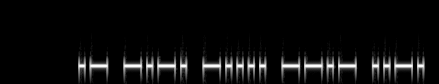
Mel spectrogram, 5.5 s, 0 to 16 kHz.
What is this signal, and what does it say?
Morse code, heard as a keyed tone, about 18 wpm, 700 Hz. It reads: AC6QF
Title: Speed Racing - USA 2x2 Call Signs 17wpm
